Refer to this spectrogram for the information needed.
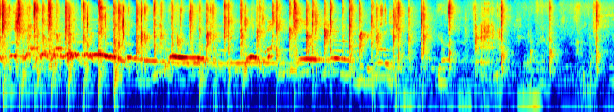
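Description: A small group claps in a quick, uneven patter that thins out toward the end, while a high, wavering cheer or whoop rides over the first half.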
